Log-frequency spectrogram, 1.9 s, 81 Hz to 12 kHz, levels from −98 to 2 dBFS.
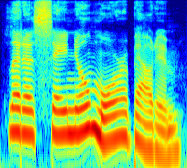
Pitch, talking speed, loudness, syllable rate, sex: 195 Hz, 225 wpm, -13 LUFS, 4.7 syllables/s, female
